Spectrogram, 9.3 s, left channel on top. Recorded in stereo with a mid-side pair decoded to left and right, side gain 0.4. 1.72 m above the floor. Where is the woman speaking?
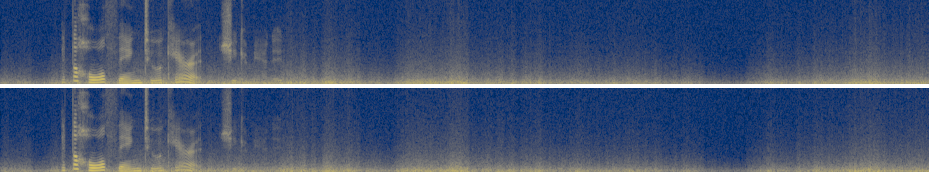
35° right; by 2.9 s 65° left.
